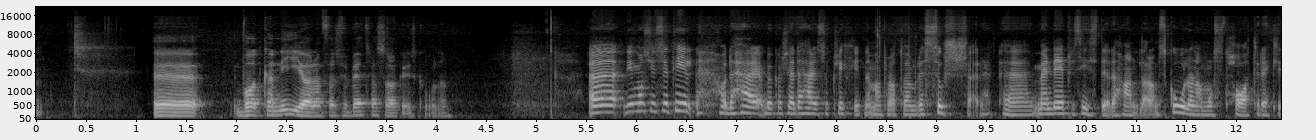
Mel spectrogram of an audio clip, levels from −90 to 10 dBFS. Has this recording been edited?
no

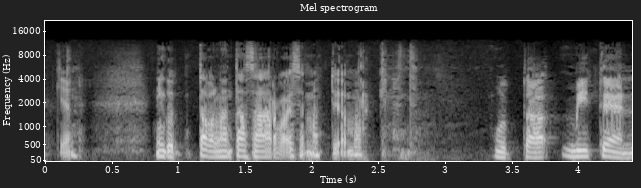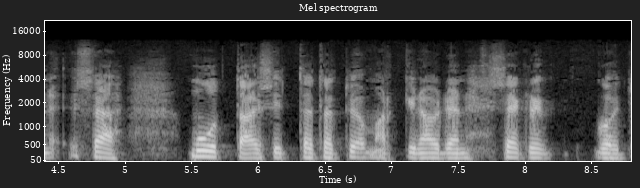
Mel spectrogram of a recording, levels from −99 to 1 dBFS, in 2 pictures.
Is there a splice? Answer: no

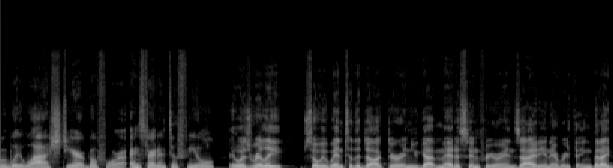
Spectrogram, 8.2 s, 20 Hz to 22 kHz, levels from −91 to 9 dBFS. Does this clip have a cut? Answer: no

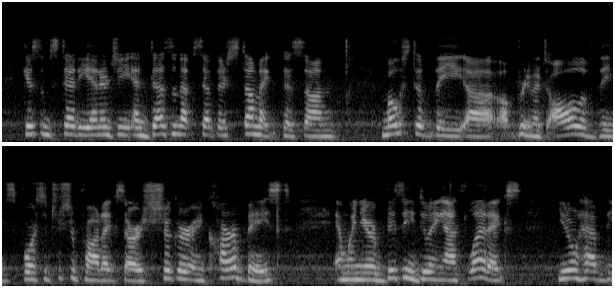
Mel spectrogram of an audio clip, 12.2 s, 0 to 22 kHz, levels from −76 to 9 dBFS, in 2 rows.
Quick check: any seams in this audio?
no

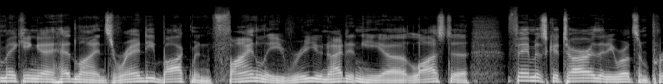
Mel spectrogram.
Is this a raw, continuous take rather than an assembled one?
no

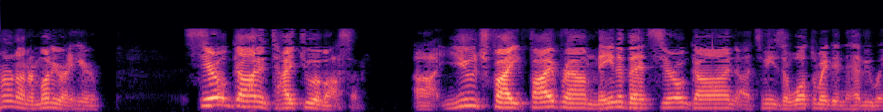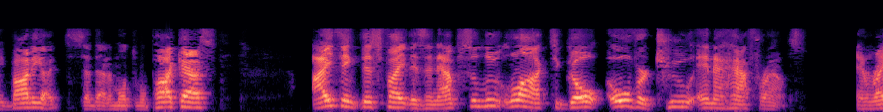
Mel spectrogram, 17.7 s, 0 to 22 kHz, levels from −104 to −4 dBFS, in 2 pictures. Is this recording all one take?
yes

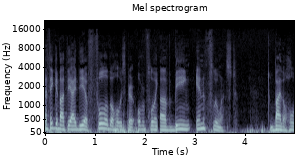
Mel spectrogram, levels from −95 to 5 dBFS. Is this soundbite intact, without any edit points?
no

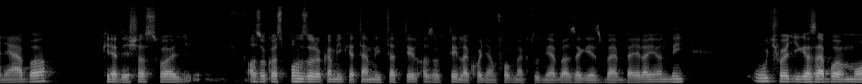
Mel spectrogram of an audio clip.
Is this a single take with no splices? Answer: no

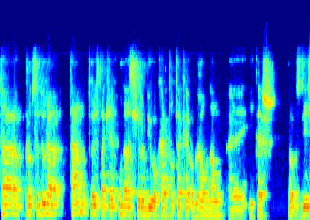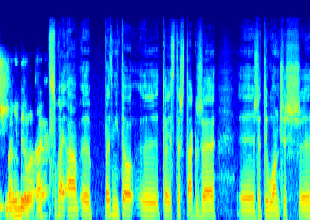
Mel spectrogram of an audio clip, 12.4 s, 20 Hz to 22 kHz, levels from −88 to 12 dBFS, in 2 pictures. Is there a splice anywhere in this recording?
yes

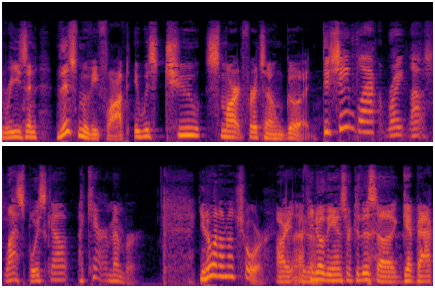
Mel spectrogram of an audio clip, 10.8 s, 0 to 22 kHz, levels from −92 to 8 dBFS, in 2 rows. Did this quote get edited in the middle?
yes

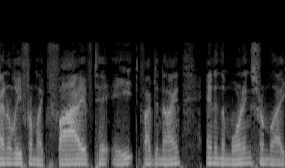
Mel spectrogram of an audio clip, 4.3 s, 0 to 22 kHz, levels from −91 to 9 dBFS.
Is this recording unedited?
no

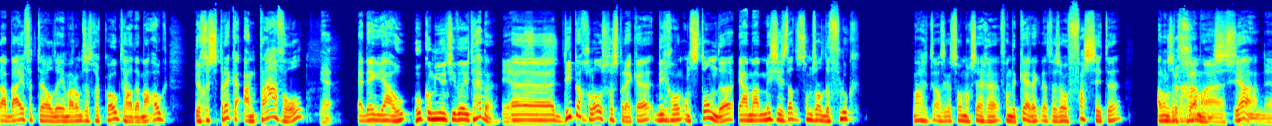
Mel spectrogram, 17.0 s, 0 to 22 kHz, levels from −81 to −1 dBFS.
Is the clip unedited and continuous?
no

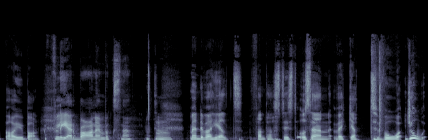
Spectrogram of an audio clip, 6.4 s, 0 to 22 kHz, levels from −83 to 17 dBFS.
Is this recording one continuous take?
no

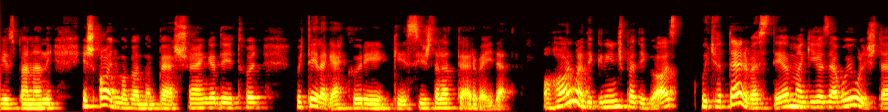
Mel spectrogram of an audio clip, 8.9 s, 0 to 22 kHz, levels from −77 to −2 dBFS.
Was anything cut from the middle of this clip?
yes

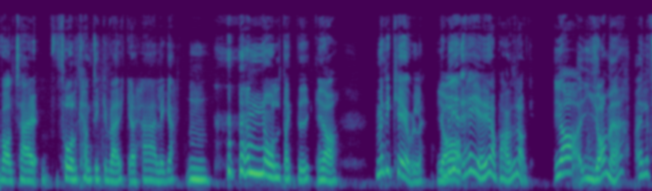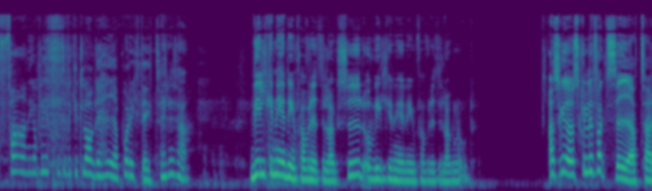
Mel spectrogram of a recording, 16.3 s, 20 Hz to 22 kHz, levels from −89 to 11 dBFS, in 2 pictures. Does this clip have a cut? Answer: yes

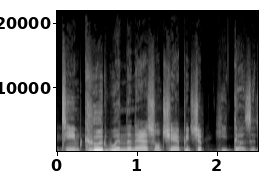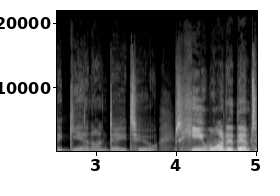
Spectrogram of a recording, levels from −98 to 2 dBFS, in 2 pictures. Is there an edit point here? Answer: yes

